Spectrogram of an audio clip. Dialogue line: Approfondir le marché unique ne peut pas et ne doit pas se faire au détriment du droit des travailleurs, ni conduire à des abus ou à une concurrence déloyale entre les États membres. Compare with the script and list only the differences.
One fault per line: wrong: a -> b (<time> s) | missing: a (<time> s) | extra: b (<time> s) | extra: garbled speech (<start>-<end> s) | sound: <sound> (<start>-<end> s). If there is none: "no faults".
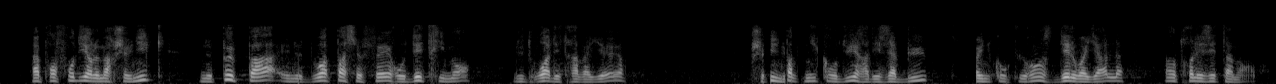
extra: garbled speech (7.5-8.0 s)
missing: ou (9.3 s)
